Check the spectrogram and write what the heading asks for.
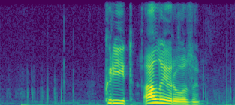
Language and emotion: Russian, neutral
